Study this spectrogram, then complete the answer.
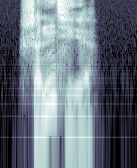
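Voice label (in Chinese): "神奇", Chinese; HSK6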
